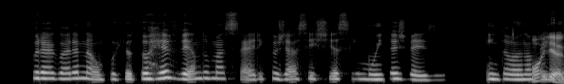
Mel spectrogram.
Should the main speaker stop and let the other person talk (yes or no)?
no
